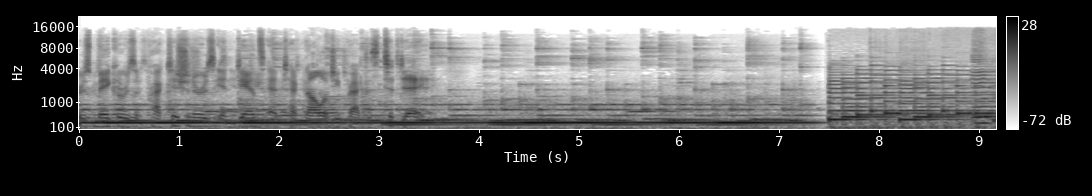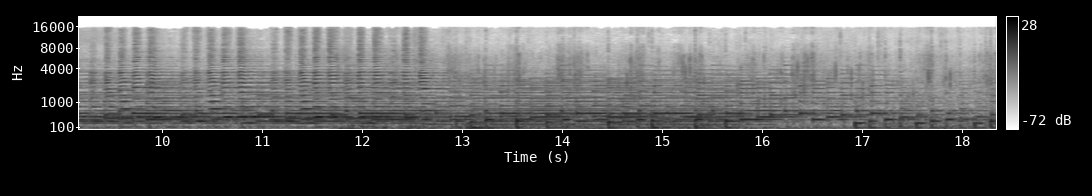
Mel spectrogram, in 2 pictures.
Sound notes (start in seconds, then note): 8.0 buoyant music; 13.5 footsteps crunching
